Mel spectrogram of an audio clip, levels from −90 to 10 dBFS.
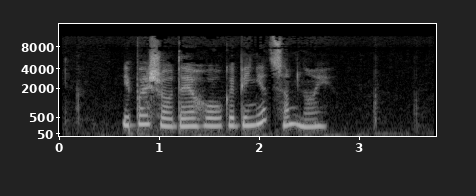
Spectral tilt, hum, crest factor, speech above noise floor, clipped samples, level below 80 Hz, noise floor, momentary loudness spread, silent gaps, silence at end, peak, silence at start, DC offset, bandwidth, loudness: -2 dB/octave; none; 24 dB; 37 dB; under 0.1%; -64 dBFS; -61 dBFS; 13 LU; none; 1.1 s; -2 dBFS; 0.65 s; under 0.1%; 11.5 kHz; -23 LUFS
